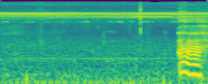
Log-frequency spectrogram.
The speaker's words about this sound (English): Hey, Mr. Hopper Grasshopper.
